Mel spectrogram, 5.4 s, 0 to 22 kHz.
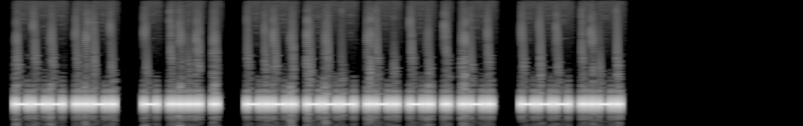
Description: Morse code, heard as a keyed tone, about 45 wpm, 700 Hz. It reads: OF THE CORNER OF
